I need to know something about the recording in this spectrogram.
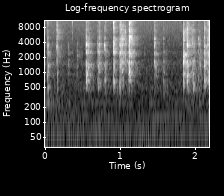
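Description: Faint typing on a computer keyboard: a scattered run of soft key clicks.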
